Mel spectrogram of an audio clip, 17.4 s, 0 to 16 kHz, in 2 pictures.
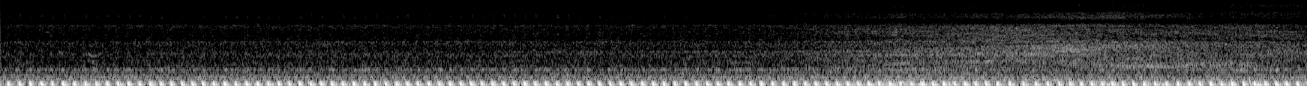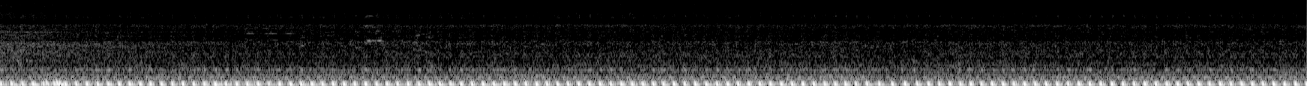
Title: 2 Lexmoto Nexus 125cc Faulty Misfiring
